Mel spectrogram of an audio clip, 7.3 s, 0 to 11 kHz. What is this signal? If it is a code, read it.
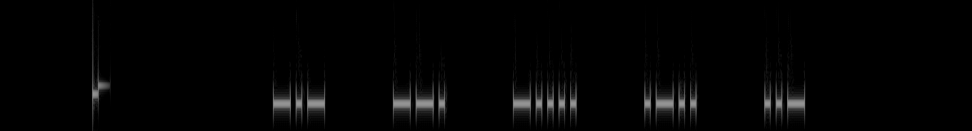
Morse code, heard as a keyed tone, about 27 wpm, spaced as for 13 wpm, 700 Hz. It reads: KG6LU
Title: USA Call Signs - 5 Characters - 4x Character Spacing - 28wpm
